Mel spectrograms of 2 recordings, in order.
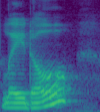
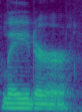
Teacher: L my tongue is lifting in the front Ladle R my tongue is lifting the back later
